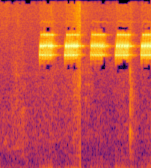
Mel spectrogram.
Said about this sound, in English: And that's another cricket. It's very loud. Is it very loud?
